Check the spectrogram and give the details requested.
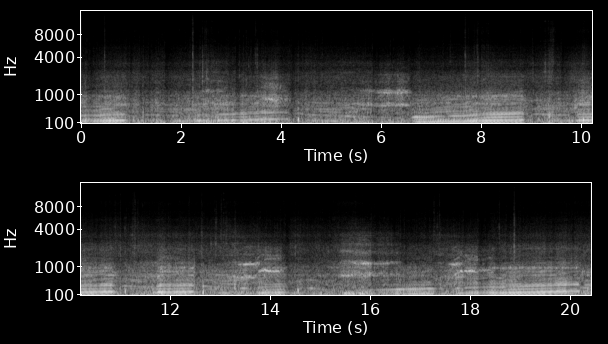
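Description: Car engine heard from inside the cabin on an autocross run, revving up and dropping back again and again as the throttle goes on and off through the cones. Brief tyre squeals come several times.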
